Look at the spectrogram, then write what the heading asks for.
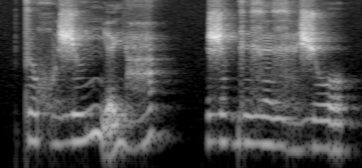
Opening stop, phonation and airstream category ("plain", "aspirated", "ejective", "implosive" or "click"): plain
